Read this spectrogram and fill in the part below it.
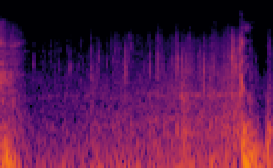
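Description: A young man speaks quietly close to a microphone.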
